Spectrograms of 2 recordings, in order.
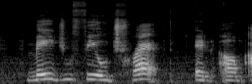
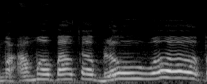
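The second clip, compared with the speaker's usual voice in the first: hyped brag; 5 semitones higher, 5 dB louder, slower than usual. Retold or imitated. Imitating hyped gossip quote.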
